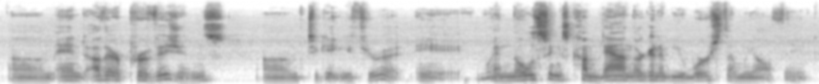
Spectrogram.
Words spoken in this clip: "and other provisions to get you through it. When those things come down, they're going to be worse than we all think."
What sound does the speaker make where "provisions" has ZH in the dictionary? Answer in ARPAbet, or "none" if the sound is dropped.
ZH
